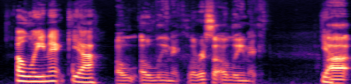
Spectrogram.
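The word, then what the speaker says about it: Oleynik: Olenek, yeah.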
